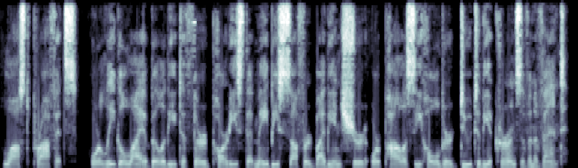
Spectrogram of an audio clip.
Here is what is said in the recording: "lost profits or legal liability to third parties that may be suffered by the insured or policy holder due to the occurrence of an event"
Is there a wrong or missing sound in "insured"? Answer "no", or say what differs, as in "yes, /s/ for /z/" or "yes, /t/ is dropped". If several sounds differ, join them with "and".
no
